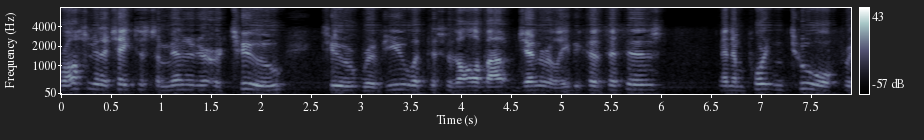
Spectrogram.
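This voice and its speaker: The speaker has a plain, everyday voice. Delivery is at a moderate pace with fairly even intonation. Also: man. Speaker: accounting firm partner presenting reports. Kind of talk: webinar presentation. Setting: online webinar.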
